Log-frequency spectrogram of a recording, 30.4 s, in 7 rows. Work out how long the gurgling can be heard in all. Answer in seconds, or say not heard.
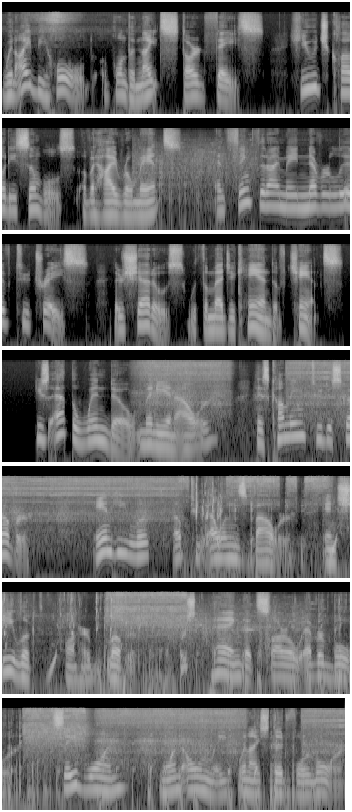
10 s.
